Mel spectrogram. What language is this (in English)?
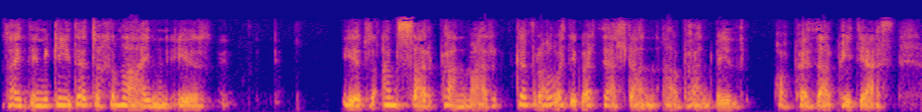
Welsh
